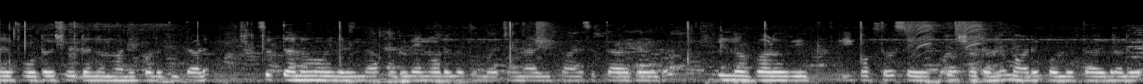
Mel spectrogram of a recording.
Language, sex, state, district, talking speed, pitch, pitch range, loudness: Kannada, female, Karnataka, Belgaum, 75 wpm, 190 Hz, 185-195 Hz, -16 LUFS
